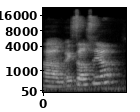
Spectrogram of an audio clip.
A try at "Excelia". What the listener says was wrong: Excelia. There's no S.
